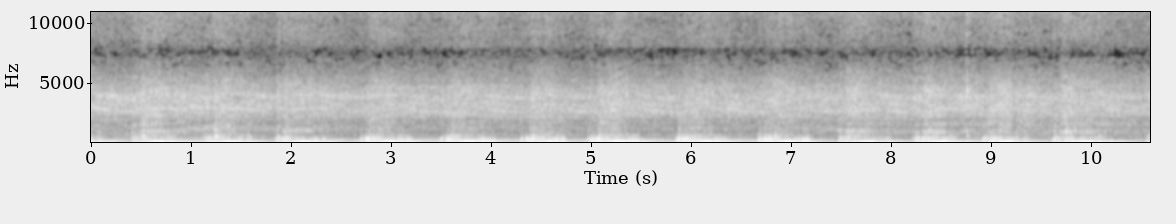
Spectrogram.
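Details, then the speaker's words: Nissan RB25 NEO engine at idle: note rises and falls about once a second, never settling; idle surge, owner suspects an air leak with ECU cutting spark to pull revs down. "So what you guys just saw would be me searching for the air leak that's on here, causing it to surge like that at idle. So it surges up, and then the ECU probably cuts spark to drop it back down, but then it surges back up again."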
